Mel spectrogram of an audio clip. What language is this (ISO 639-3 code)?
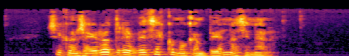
spa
